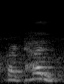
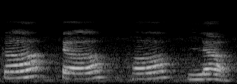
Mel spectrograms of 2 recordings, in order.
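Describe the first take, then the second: First: Said in the usual way. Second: कटहल drawn out as a-ta-ha-la; syllable by syllable. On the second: Shown as a demonstration. Teacher sounding out कटहल for the class. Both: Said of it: "सही उच्चारण करो".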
